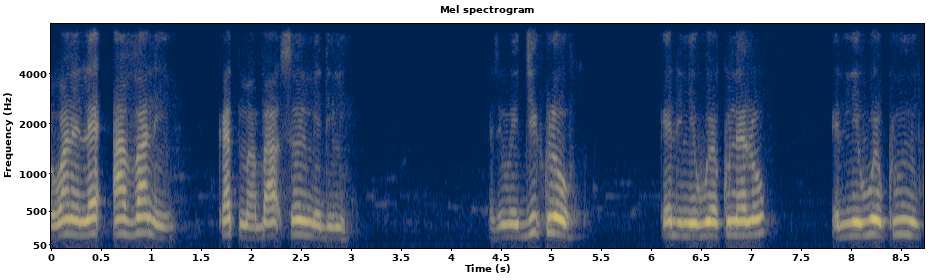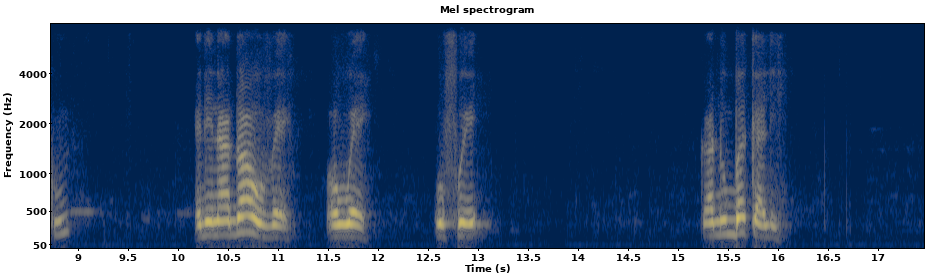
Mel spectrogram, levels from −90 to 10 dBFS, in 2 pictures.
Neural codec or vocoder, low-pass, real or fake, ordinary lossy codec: codec, 16 kHz in and 24 kHz out, 1 kbps, XY-Tokenizer; 7.2 kHz; fake; Opus, 16 kbps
